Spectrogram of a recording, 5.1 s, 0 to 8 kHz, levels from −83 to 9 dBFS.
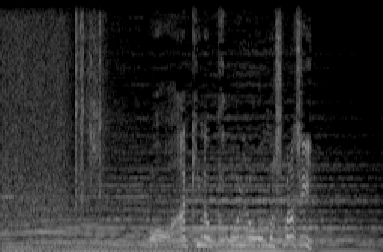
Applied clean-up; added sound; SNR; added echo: none; none; none; none.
